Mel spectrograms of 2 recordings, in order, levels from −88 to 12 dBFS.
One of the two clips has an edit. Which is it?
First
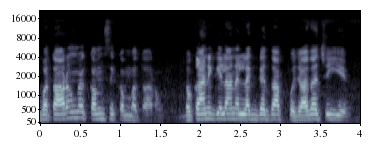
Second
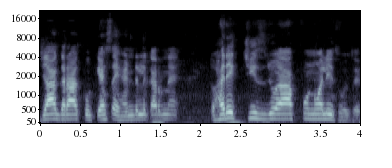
first; 1 cut; at 1.7 s

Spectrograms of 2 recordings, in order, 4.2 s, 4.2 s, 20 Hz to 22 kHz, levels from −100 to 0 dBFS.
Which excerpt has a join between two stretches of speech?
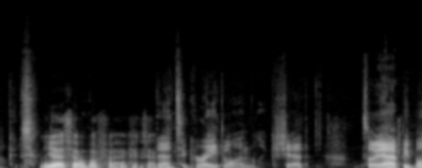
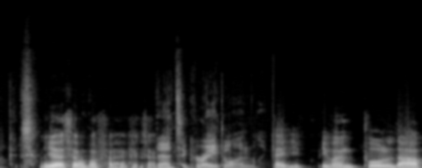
second; 1 cut; at 2.7 s

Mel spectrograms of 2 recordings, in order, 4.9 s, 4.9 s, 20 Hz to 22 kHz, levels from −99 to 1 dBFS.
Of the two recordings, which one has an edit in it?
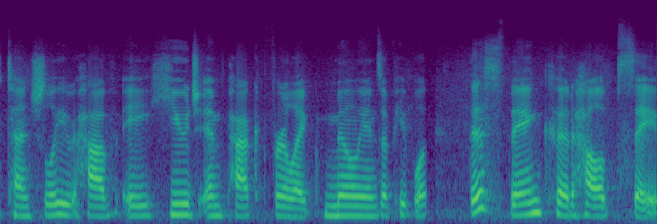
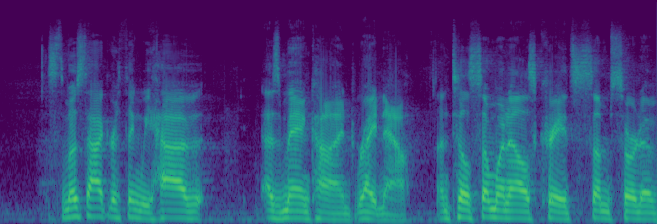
first; 1 cut; at 3.3 s

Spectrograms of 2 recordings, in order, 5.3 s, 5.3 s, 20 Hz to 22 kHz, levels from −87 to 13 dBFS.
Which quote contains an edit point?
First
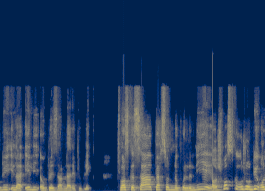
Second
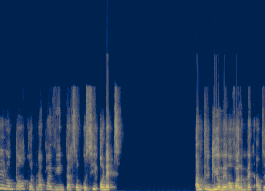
first; 1 cut; at 4.3 s

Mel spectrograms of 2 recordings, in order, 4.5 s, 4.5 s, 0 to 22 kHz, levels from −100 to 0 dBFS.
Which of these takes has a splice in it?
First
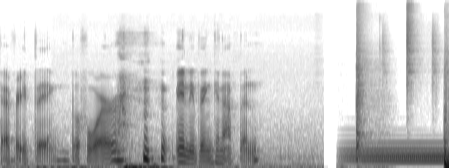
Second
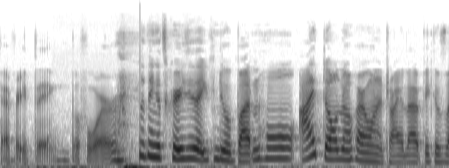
second; 1 cut; at 1.4 s

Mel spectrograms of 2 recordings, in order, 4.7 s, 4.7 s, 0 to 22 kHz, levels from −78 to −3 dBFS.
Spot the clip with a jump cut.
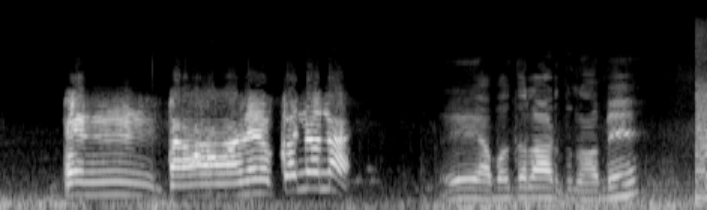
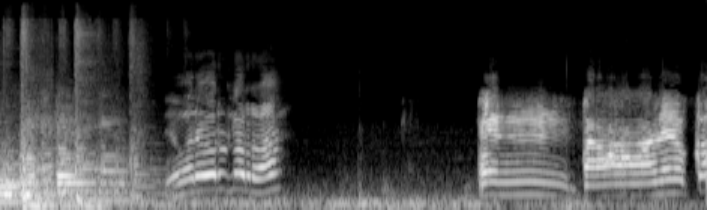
second; 1 cut; at 1.0 s

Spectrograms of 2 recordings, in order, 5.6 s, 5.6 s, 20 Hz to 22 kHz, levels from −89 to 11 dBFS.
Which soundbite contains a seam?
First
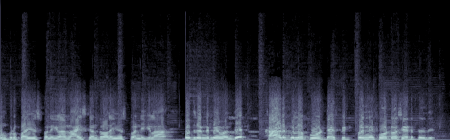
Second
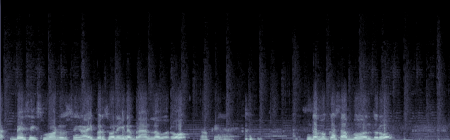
first; 1 cut; at 2.3 s

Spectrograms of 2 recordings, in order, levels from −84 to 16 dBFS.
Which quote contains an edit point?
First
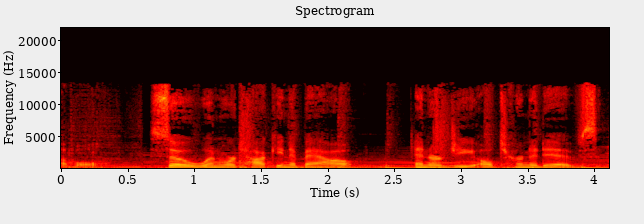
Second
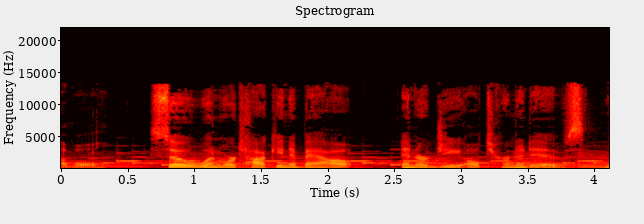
second; 1 cut; at 2.4 s

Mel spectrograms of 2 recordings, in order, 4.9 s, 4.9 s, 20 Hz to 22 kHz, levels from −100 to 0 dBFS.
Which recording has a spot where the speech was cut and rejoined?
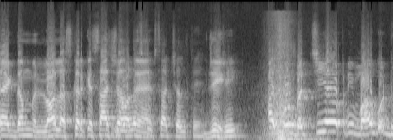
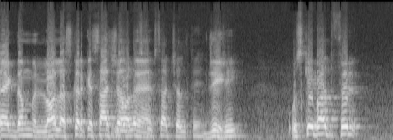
first; 1 cut; at 3.4 s

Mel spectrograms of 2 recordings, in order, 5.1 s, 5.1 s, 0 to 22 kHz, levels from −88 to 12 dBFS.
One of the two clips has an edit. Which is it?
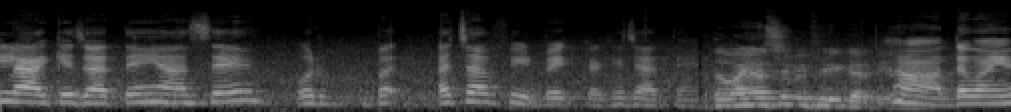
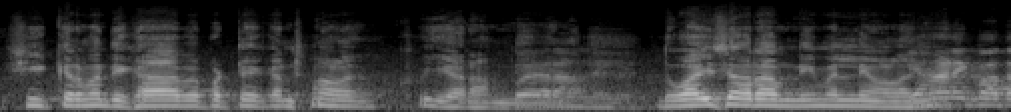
first; 1 cut; at 3.4 s

